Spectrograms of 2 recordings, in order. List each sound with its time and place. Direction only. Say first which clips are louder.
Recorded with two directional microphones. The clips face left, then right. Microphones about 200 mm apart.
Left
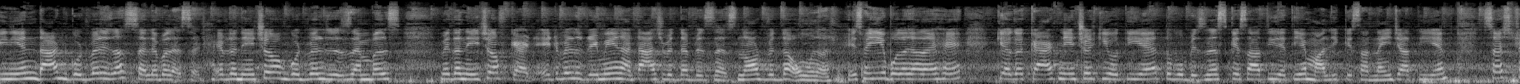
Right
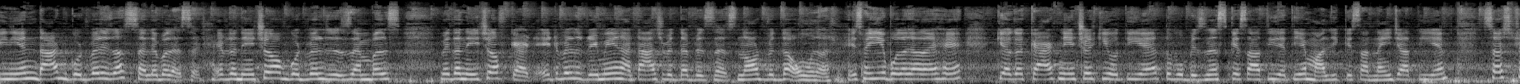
0.0 s a woman's voice: right 2 dB; 55° right (ahead or behind)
